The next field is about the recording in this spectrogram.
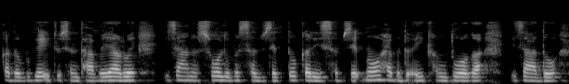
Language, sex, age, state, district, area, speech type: Manipuri, female, 30-45, Manipur, Bishnupur, rural, spontaneous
